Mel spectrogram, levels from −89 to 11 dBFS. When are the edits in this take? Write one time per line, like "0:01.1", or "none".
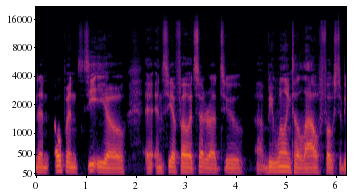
0:02.1
0:04.2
